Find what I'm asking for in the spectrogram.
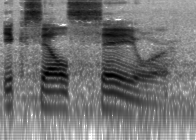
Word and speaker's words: Excelsior: And they have it all written out how you're supposed to pronounce it. Excelsior.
